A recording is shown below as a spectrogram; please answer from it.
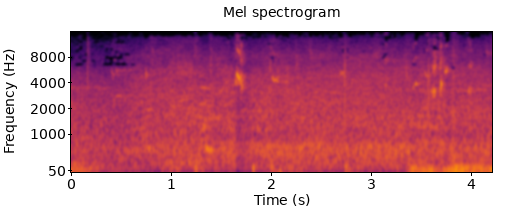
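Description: A basketball being dribbled on a hardwood arena floor over the steady noise of a large crowd, with a few short high sneaker squeaks.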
